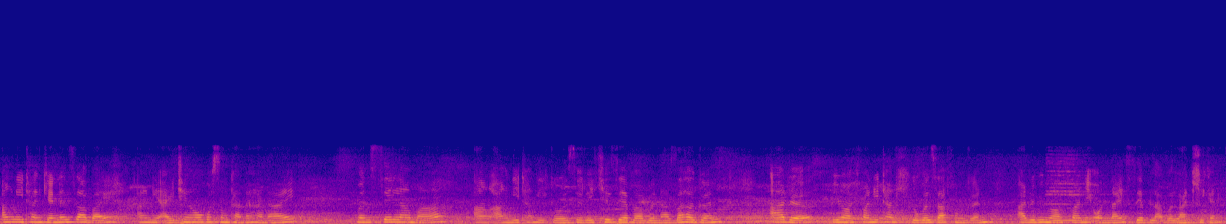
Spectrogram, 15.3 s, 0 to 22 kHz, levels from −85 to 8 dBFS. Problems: background sounds at intervals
